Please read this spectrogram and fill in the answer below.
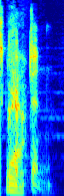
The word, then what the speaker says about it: Krypton: they pronounced the planet like the noble gas. – Krypton. – So it was not Krypton. It was Krypton.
